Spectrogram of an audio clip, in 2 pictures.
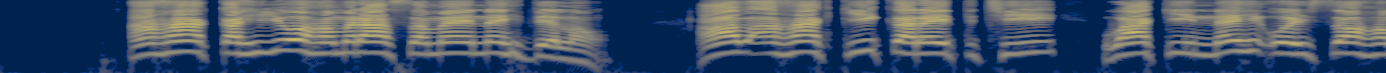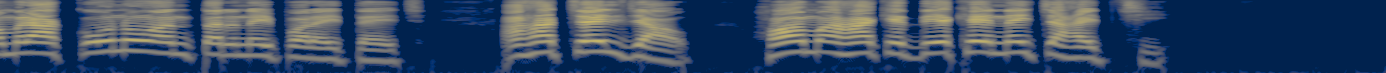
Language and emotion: Maithili, disgusted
